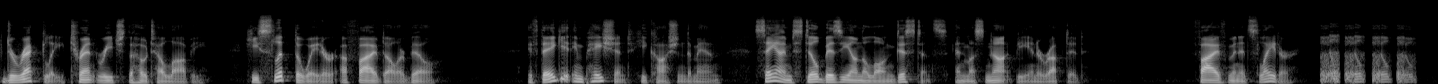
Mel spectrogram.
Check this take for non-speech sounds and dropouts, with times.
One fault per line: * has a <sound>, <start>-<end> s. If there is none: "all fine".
* has a laugh, 13.2-14.2 s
